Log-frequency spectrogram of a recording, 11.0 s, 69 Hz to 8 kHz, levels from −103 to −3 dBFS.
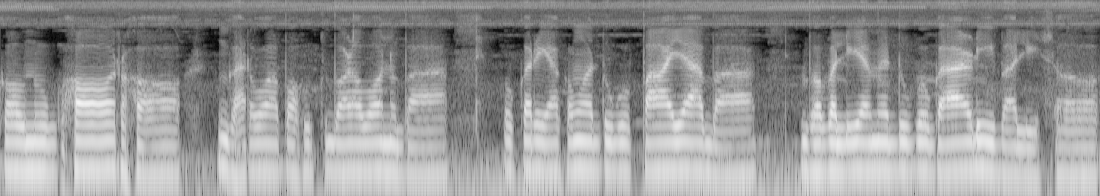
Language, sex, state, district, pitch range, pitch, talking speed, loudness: Bhojpuri, male, Uttar Pradesh, Deoria, 115-125 Hz, 125 Hz, 100 wpm, -18 LUFS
